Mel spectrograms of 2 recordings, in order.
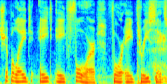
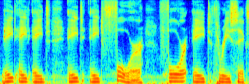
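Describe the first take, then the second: First: The number is read at a normal pace. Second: The number is read very slowly.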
